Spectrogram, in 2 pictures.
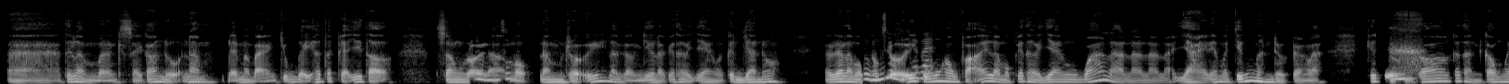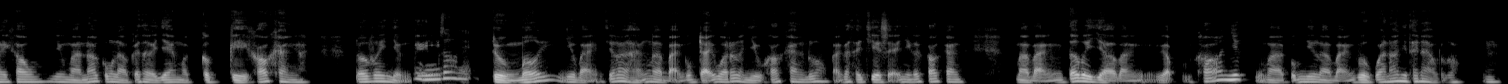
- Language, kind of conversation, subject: Vietnamese, advice, Làm sao tôi giữ được động lực khi tiến độ đạt mục tiêu rất chậm?
- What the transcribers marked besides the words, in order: static; other background noise; distorted speech; chuckle; "ấy" said as "ậy"; tapping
